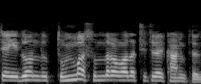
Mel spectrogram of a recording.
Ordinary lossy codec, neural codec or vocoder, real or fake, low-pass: MP3, 32 kbps; codec, 16 kHz, 1 kbps, FunCodec, trained on Chinese and English, 50 frames a second; fake; 7.2 kHz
